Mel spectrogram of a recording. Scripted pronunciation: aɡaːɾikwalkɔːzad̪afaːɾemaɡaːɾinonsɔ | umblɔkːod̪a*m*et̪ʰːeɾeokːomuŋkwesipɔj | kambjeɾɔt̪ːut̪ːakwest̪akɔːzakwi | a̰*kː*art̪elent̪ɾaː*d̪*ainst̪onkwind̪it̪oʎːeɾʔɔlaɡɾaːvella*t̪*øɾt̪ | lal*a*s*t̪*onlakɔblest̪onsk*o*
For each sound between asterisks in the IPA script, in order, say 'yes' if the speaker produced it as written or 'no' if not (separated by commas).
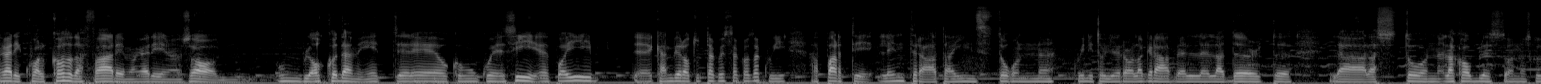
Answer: yes, no, no, no, yes, yes, no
